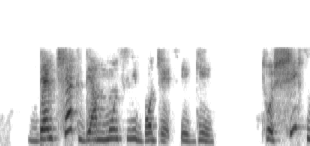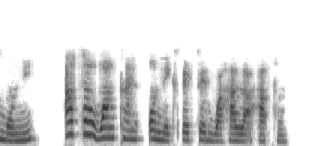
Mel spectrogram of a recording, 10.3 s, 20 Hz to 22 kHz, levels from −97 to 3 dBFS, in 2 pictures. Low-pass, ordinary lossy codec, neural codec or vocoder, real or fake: 5.4 kHz; AAC, 32 kbps; codec, 16 kHz, 8 kbps, FreqCodec, larger model; fake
